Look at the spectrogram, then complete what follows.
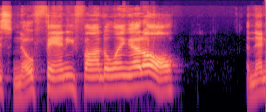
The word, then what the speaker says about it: Fani: it you saw what happened in Atlanta with fonnie f ni fonnie how do you pronounce f a n i fny it's Fanny they interviewed her I would never have an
